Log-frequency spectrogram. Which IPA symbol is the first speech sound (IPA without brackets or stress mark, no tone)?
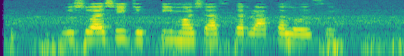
ʋ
